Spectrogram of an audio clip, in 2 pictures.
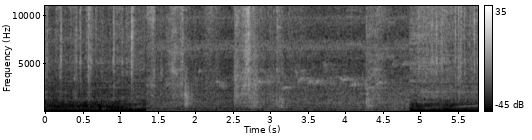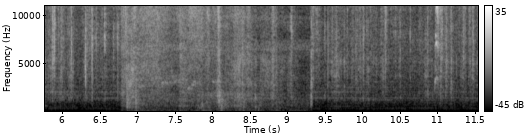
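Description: Paper pages of a thick handbound book being leafed through and turned by hand: a run of short crisp paper rustles and flicks. A low background hum comes and goes in stretches of a few seconds.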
